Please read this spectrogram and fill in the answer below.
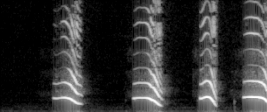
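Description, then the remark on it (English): A hunter imitates an elk calf call: four loud, high-pitched chirps, each sliding downward in pitch, spaced about half a second apart with silence between and no talking. “I will calf call, which is more of that high pitched chirp if I'm trying to communicate with the calf.”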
